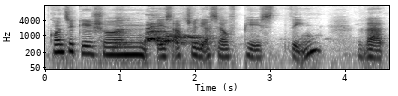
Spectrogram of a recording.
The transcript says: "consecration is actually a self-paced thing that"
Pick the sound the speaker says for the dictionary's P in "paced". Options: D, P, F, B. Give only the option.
P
